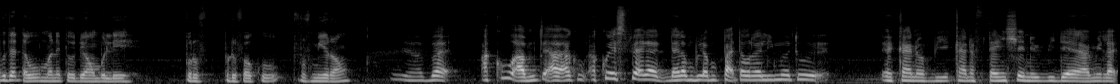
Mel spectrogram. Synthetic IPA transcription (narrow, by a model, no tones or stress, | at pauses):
akut̪aʔt̪aumanə̃t̪udaãŋbolɪh | pɾufpɾufakupɾufmiɾɔŋ | jabat̪̚ | akuamət̪aakuʔakuɛspɛʔ̚lahdalambulanəmpat̪ːaũnlalimə̃t̪u | əkajnɔfbikãjnɔft̪ɛ̃nʃə̃ntubidɛlamĩnlaʔ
